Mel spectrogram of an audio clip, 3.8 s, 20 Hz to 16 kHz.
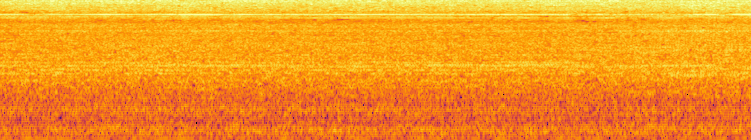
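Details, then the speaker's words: Friedrich VRP air conditioner with a swapped-in MCS inverter board: steady airy fan roar with a low compressor hum, running normally and blowing ice-cold air. The board sometimes stops on code 47 (high compressor current). "And I walked back over here and I'm like, do I hear the fucking compressor running? I'm like, put my hand up here, fucking ice cold air is blowing out."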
